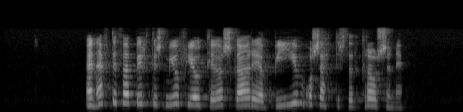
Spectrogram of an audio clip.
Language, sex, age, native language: Icelandic, female, 40-49, Icelandic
